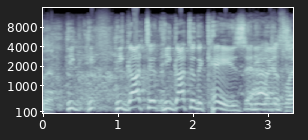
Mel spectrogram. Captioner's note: audience laughing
